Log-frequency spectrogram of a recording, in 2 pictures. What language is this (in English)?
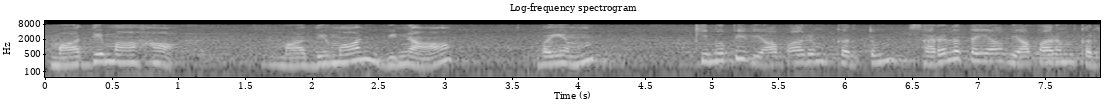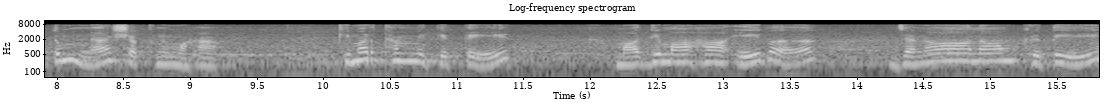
Sanskrit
